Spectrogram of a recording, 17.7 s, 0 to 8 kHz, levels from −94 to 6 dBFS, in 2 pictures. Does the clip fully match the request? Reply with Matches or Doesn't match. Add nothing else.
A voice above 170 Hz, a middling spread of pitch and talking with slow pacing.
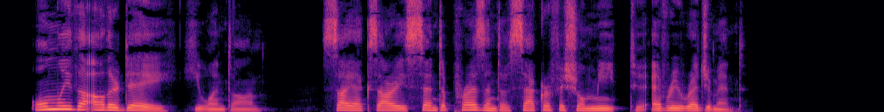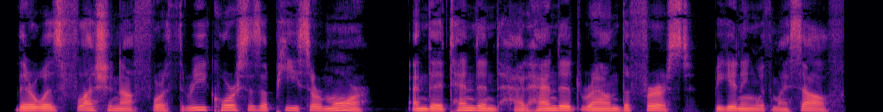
Doesn't match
